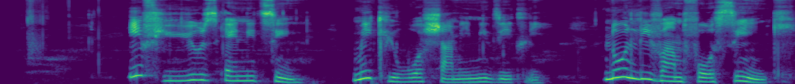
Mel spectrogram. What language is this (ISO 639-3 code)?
pcm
